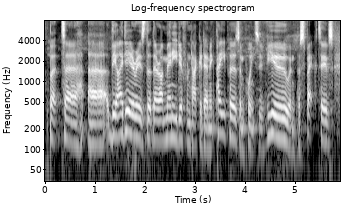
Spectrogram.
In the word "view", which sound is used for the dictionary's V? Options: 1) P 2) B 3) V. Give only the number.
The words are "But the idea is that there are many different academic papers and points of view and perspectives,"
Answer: 3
